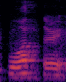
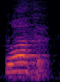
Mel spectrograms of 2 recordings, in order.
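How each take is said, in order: First: WATER ending in "ah", no R; British pronunciation. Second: WATER with a clear R at the end; American pronunciation. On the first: Teacher models British WATER for learners, r dropped. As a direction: say "water" as "waw-tah", British style. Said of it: "it is pronounced as ah". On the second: Teacher models American WATER for learners, rhotic r. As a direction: say "water" the American way, sounding the final r. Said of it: "In American English, it is pronounced as". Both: Shown as a demonstration.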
